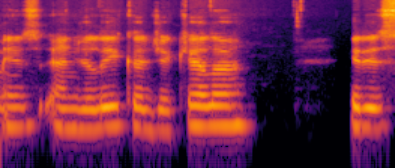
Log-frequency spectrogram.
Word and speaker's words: Angelika Jakiela: Earth as they rightly deserve my name is Angelica jaquela it is spelled a-n-g-e-l-i-k-e my last name is spelled j-e-k-i-e-l-a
